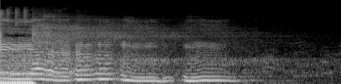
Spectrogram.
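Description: A young man sings into a microphone over loudspeakers, with reverberation.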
